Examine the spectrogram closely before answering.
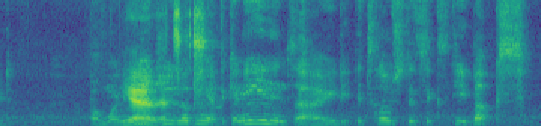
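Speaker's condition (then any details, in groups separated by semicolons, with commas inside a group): Cerebral palsy; limbs affected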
